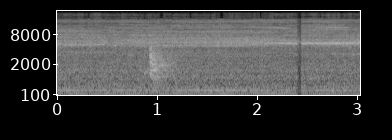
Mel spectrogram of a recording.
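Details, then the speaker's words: Melodysusie Scamander cordless rechargeable nail drill, 30,000 RPM, benchmarked against an Erica: quiet steady high hum, constant pitch, no wobble or rattle, brief brush noise; not hugely different in smoothness. Normal running. "smoother smoother but you know what it's not a huge huge difference"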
